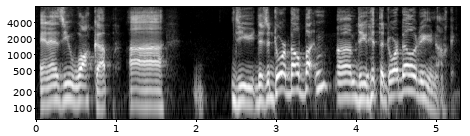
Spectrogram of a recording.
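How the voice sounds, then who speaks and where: A man narrating a tabletop roleplaying game as storyteller, describing scenes off the cuff with pauses. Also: mid-range voice.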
